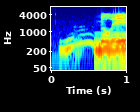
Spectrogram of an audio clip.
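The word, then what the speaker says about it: Moule: to be pronounced well it's Mo it's actually because my great-grandfather was French mle is actually French for mus you know and it's funny that's kind of similar to my last name it's mle in this case there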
